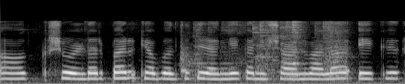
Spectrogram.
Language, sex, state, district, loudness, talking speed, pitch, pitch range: Hindi, female, Odisha, Nuapada, -14 LUFS, 145 wpm, 265 Hz, 255-275 Hz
